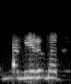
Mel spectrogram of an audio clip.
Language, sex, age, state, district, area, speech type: Nepali, female, 30-45, West Bengal, Jalpaiguri, urban, conversation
